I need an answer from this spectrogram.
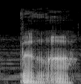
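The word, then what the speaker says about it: Pinhas: gitarzysta Richard Pinas, założyciel grupy Eldon. Nazwisko gościa kapitału to biblijne imię, które na ogół wymawia się fonetycznie, natomiast po francusku Richard to Richard Pinas.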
